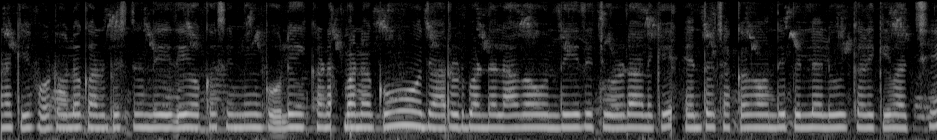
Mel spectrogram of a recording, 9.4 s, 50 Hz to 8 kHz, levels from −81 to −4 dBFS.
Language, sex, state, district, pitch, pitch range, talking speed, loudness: Telugu, female, Andhra Pradesh, Guntur, 240 Hz, 235-240 Hz, 140 wpm, -33 LUFS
